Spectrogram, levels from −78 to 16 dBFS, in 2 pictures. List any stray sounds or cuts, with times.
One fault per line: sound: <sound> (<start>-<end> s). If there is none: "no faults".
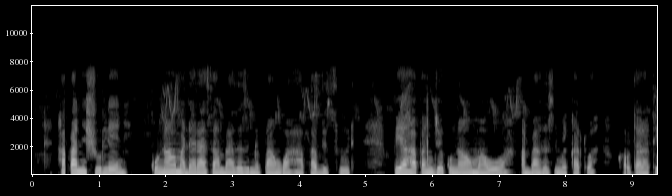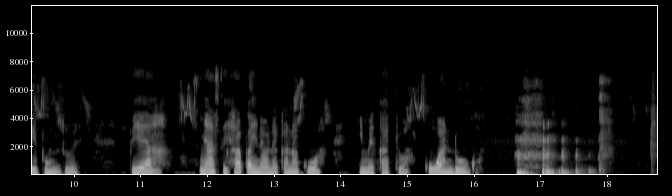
sound: dropout (0.5-0.5 s)
sound: laugh (16.6-18.2 s)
